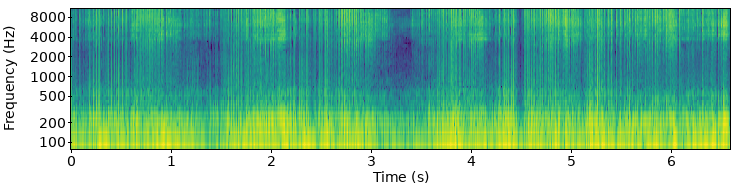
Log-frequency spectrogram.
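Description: Long acrylic nails scratch the hollow domed steel mesh head of a Blue Yeti microphone, at fast and slow paces. The result is a dense, low, muffled rumble centered around 78 Hz, with almost nothing bright. It continues steadily, easing briefly near 1.3 and 3.3 seconds before swelling back.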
